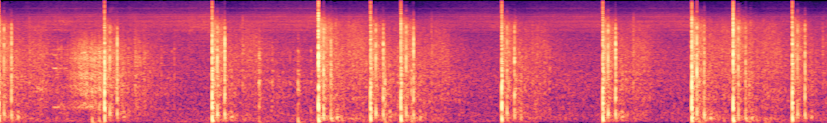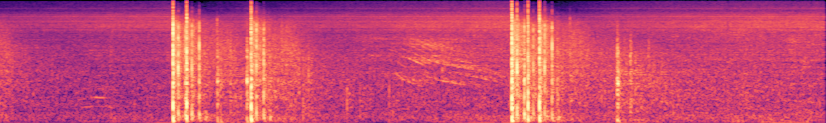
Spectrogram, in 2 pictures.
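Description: Aerial fireworks shells bursting in a finale barrage: a string of sharp bangs, about one to two a second, coming in quick clusters with short lulls between them.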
